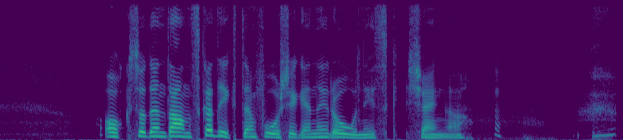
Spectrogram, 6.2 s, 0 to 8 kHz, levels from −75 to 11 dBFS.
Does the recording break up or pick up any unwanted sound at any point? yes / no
yes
